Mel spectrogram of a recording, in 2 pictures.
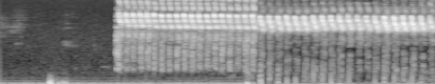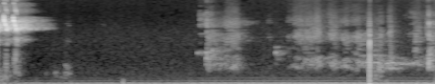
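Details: Cililin song used as a lure and training master for other songbirds: a loud, dense, rapid high-pitched trill of rattling notes lasting about three and a half seconds, then faint scattered chirps and a low background hum.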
